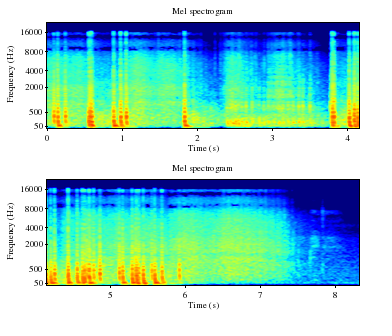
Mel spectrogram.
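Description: An aerial fireworks display in its last salvos: rapid shell bursts with sharp bangs in two clusters, with dense crackling from glittering stars between and after them. The crackling dies away about a second before the end.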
